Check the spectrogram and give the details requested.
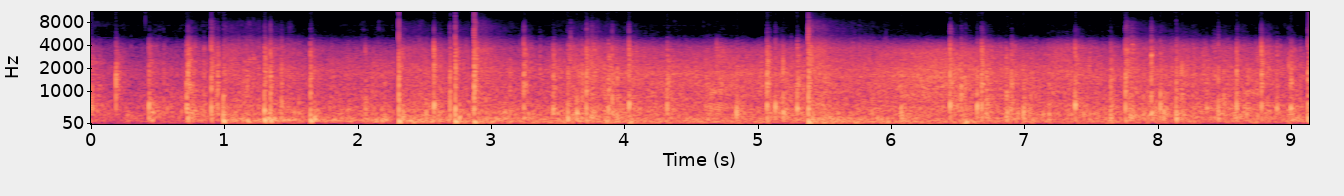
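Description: Fireworks going off: a dense, continuous run of sharp pops and crackles, with several louder bangs standing out, one about two and a half seconds in and another about five and a half seconds in.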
